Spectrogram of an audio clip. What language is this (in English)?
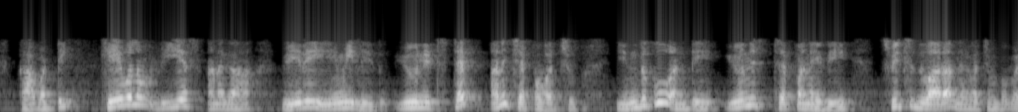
Telugu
